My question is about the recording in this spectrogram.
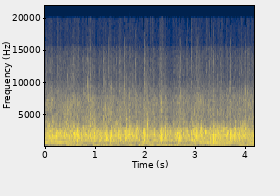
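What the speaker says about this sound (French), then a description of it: "Can you put your hands together for the Lord?" Church congregation applauding together in a steady, dense wash of clapping that fills the whole stretch loudly, with a sustained musical tone and low instrument notes underneath.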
